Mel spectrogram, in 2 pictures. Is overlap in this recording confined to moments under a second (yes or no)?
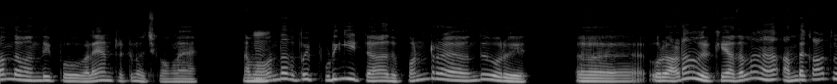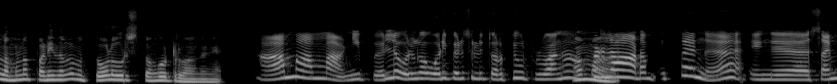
yes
